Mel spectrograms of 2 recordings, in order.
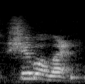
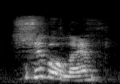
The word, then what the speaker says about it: shibboleth: And when they came to the river, they said to them, because they didn't pronounce the SH in that language, they would say to us, shibboleth. And if the guy said, sibboleth, they ran him through.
